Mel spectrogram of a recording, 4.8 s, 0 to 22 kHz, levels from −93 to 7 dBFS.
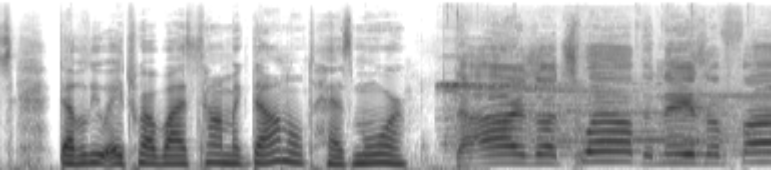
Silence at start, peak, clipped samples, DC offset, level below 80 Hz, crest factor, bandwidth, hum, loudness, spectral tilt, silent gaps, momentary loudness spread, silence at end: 0 s; -4 dBFS; under 0.1%; under 0.1%; -50 dBFS; 16 dB; 16.5 kHz; none; -20 LUFS; -5.5 dB/octave; none; 5 LU; 0 s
